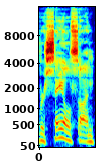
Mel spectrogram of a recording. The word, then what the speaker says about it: Versailles: sure yeah because they they've got what was it versailles versailles and they call it mercedes is called for sale son for sales that's right it's for sales i knew it there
